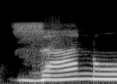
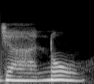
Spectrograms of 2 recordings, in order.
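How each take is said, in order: First: The word begins with a z sound. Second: The word begins with a j sound. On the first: The speaker calls it right. "Ujung lidah bukan tengah lidah" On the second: The speaker calls it wrong.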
